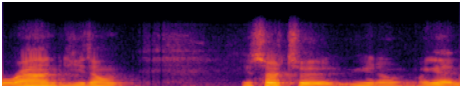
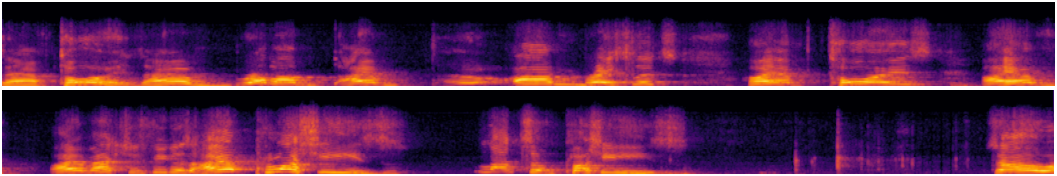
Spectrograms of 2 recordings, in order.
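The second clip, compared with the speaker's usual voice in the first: higher-pitched carnival barker pitching his wares; showy carnival ticket-booth boss; 10 semitones higher than usual. Acted. Booth boss tells visitors about his plushies and magical items, showy. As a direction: hawk the prizes with theatrical flourish, softening at the end.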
